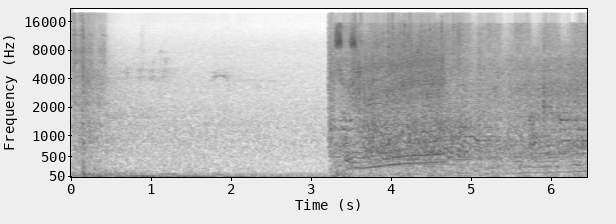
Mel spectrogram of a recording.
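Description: A BMW 1M in Forza Horizon 4 cuts in suddenly with loud engine roar and a rising tire squeal after a quieter opening stretch of low rumble.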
